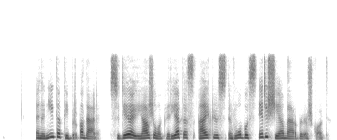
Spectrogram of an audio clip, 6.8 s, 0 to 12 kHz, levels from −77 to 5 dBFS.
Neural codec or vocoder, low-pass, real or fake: codec, 16 kHz, 0.5 kbps, FreqCodec, larger model; 7.2 kHz; fake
